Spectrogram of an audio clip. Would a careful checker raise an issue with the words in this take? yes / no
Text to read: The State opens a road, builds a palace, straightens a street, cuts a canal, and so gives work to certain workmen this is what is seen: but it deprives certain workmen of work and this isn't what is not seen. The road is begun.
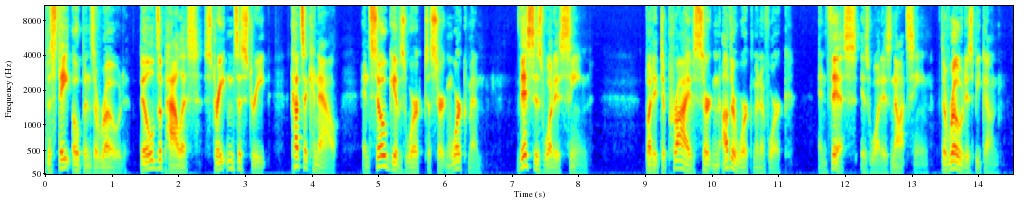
yes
